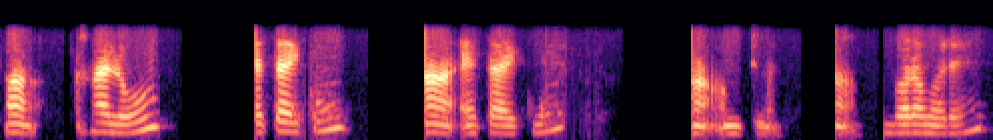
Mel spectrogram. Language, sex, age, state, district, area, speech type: Goan Konkani, female, 30-45, Goa, Bardez, rural, conversation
